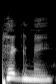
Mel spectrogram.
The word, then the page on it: pygmy: American English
